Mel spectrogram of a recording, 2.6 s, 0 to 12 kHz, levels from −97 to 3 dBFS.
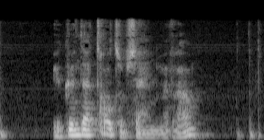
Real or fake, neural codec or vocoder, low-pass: real; none; 7.2 kHz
